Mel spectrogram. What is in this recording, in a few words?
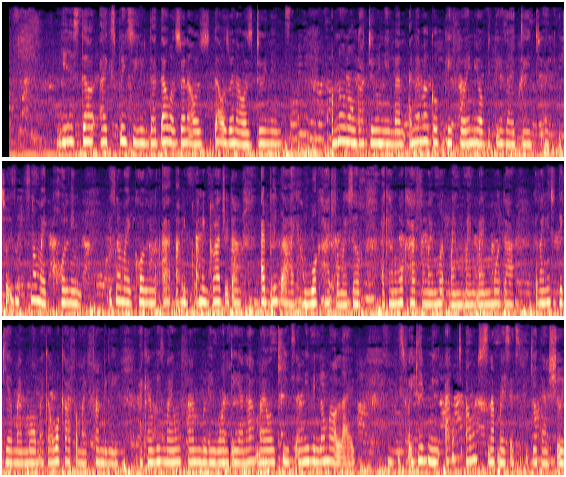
audio Message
